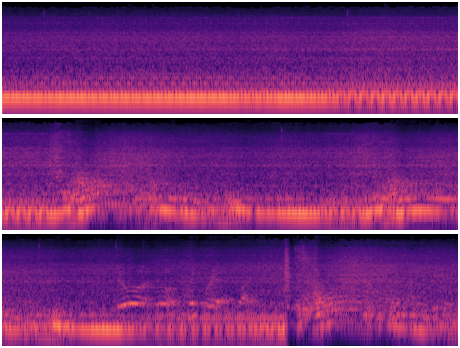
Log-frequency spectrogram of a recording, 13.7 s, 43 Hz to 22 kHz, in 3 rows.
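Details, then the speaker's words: Infiniti Q60S AWD with a newly installed Takeda Stage 2 cold air intake; smooth steady idle, then several quick blips rising and falling cleanly, no misses or rattles; healthy engine. "Do it again. That bitch sounds good."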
